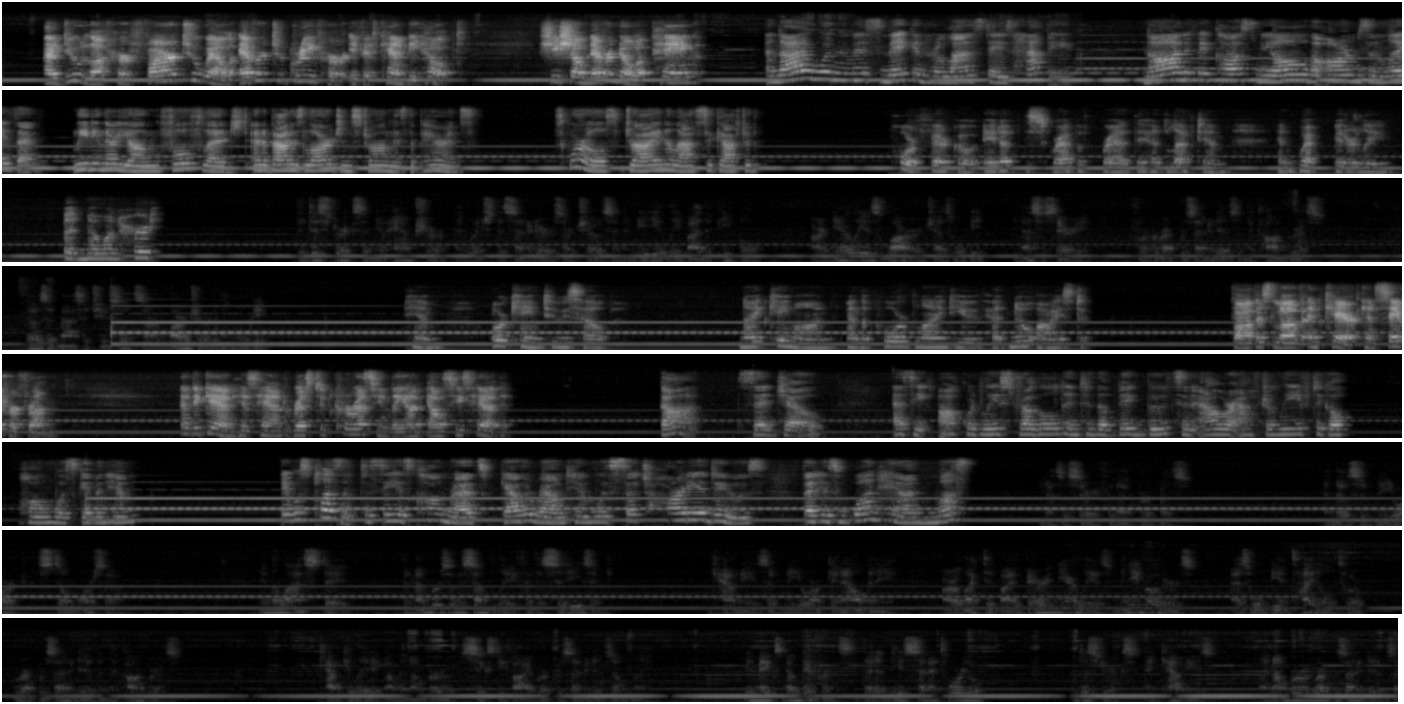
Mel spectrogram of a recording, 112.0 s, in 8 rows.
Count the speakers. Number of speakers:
5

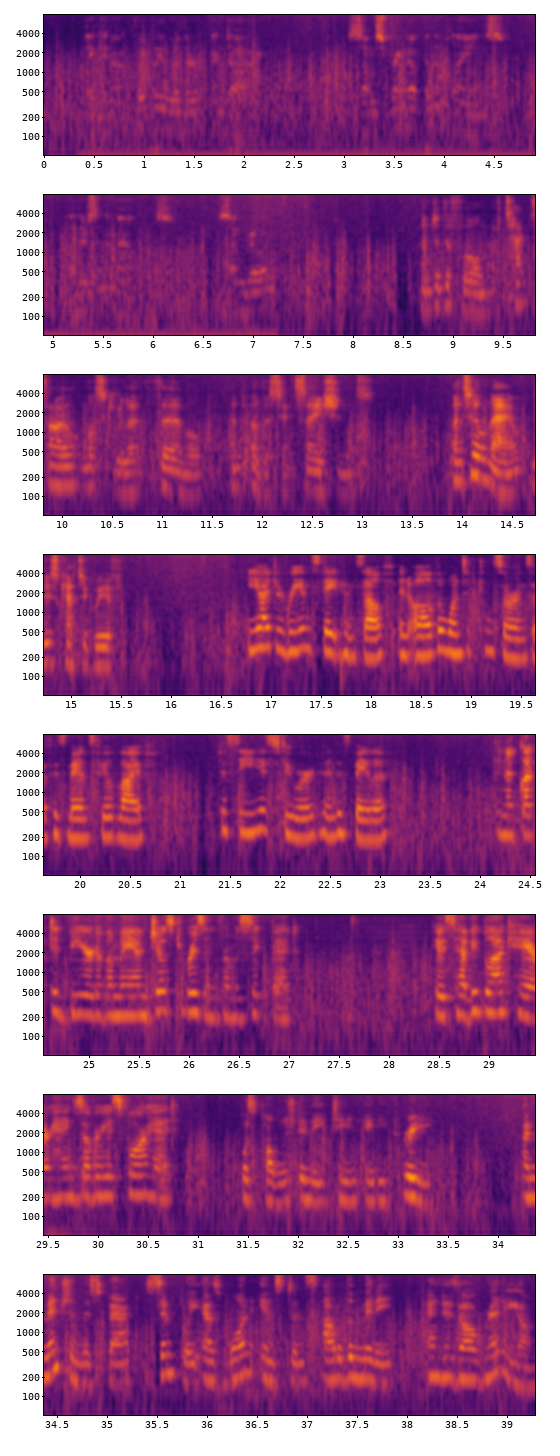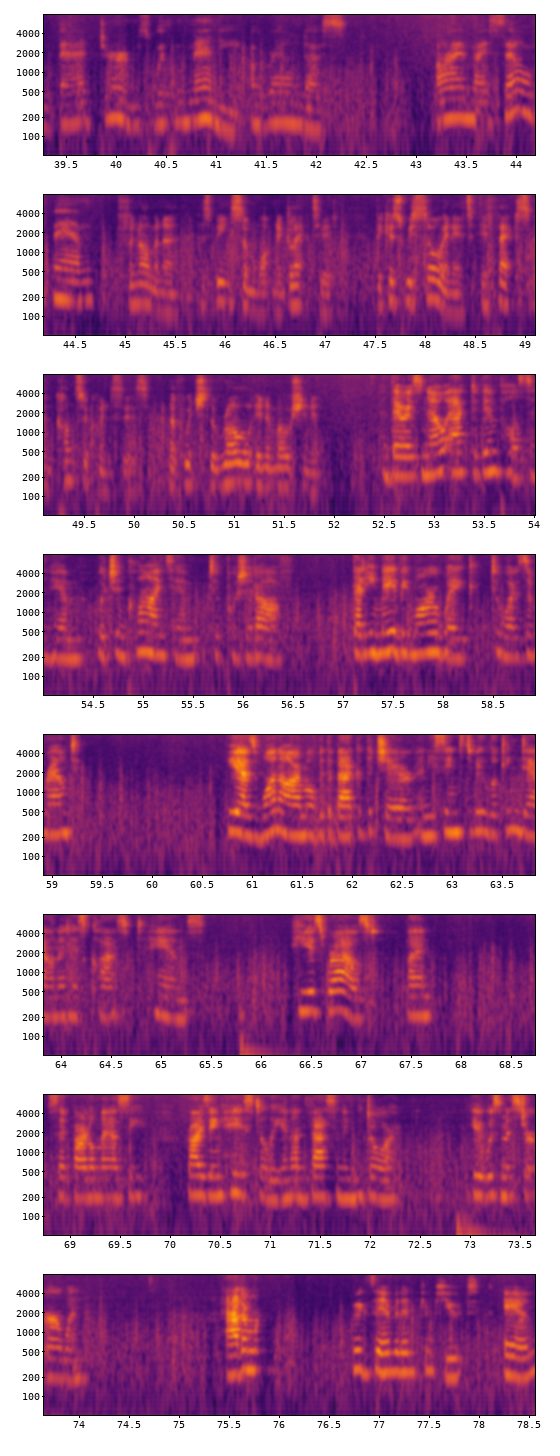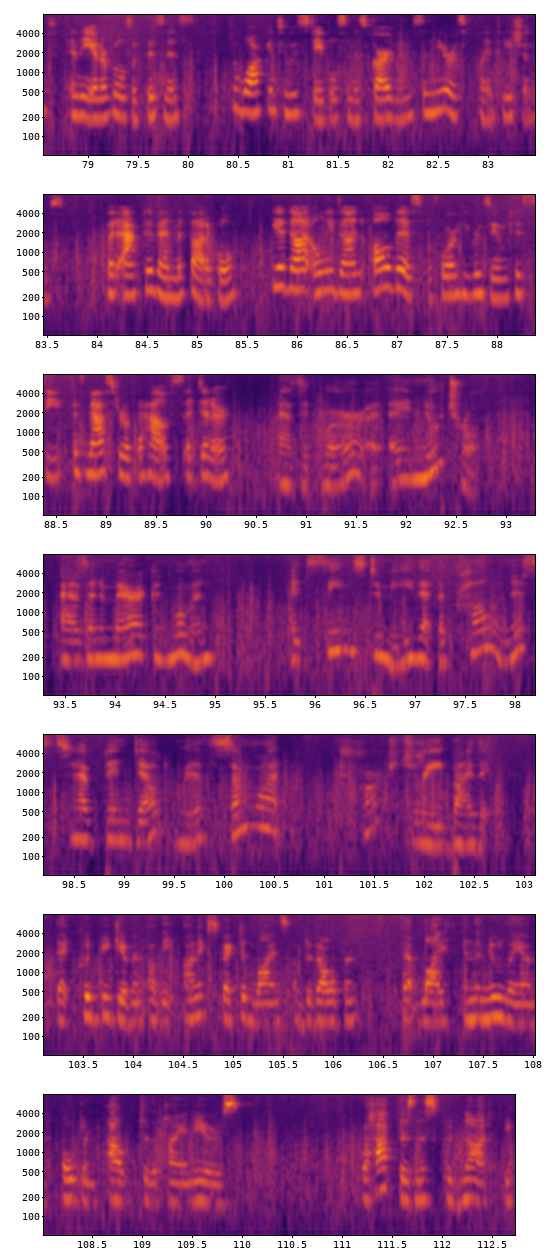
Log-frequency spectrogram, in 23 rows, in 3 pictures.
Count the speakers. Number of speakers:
6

